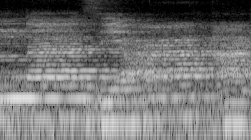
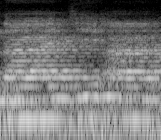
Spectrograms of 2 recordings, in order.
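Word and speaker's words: وَالنَّازِعَاتِ: Wan nazi'ah ya, wan nazi zai jangan sampai seperti ja. Wan naji'ah, kalau ji'ah berarti za, ja, jim ya. Tapi di sini hurufnya za, harus pecah.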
